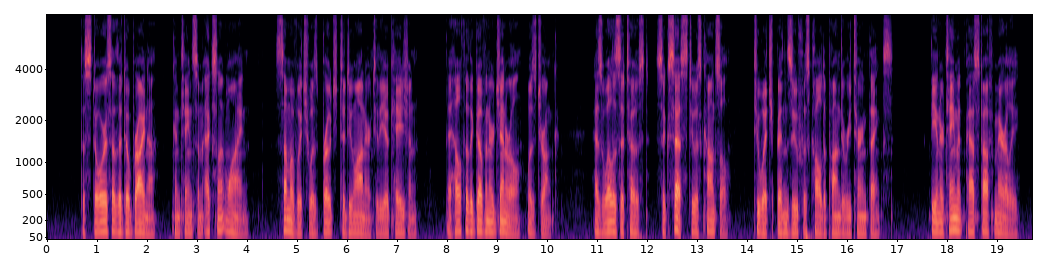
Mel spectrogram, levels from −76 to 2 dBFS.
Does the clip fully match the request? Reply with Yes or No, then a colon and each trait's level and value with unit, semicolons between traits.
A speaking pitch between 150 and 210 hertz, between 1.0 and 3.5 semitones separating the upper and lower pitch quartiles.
No: very low, 85 Hz; average, 3.2 semitones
